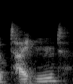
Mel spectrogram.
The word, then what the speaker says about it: tightened: word tightened tightened yeah a lot of people will soften the tea and go tightened but the t shouldn't be silenced tightened okay if you're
